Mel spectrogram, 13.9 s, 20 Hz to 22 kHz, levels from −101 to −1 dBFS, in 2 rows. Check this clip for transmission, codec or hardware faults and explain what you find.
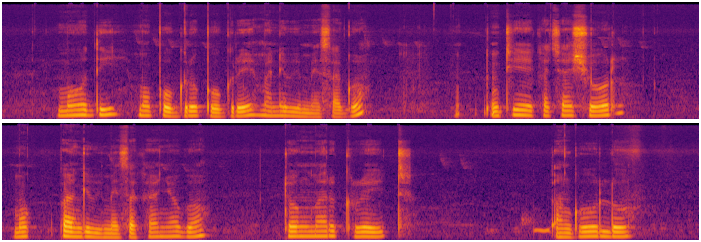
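No transmission, codec or hardware faults detected; the speech path checks out with nothing to flag.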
